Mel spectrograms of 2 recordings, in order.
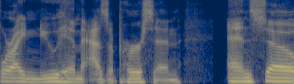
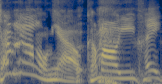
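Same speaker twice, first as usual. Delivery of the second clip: very high, sing-song, swooping preacher cadence; 12 semitones higher than usual. Recalling running into the listener and another guy doing their bit, imitating a preacher voice. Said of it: "preacher fucking voice".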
